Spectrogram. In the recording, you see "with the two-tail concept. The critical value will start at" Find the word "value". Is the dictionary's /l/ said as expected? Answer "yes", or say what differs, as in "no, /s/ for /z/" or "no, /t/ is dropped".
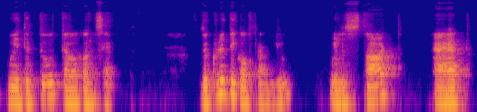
no, /l/ is dropped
